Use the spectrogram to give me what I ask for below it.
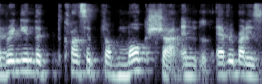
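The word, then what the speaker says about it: moksha: my trainings I bring in the concept of Moka and everybody's like what sorry I said Moka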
